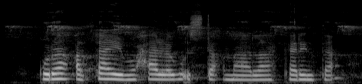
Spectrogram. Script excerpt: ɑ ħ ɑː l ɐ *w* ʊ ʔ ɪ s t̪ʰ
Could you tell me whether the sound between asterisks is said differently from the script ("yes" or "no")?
yes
